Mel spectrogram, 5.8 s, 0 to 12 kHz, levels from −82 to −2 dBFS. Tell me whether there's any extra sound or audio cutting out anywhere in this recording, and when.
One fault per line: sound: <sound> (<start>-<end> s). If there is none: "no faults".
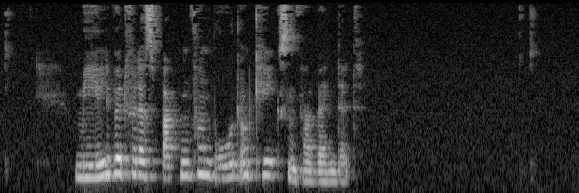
no faults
